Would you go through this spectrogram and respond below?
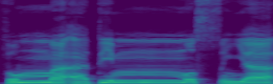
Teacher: disebut juga dengan Idgham Syamsiah karena dia cara bacanya itu diidghamkan Jadi huruf lamnya ini dia tidak dibaca langsung masuk ke huruf Shad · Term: alif lam syamsiyah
